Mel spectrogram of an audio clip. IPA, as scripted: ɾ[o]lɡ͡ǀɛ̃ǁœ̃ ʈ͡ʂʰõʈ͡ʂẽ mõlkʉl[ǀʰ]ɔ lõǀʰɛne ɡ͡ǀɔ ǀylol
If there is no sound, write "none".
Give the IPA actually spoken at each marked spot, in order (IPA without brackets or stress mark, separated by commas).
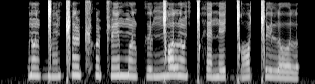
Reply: õ, ŋ͡ǀ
